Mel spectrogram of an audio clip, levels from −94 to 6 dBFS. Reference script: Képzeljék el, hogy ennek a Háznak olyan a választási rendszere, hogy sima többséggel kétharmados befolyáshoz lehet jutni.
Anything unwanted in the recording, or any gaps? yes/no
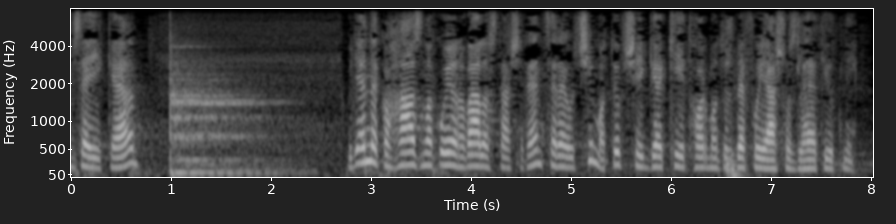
yes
